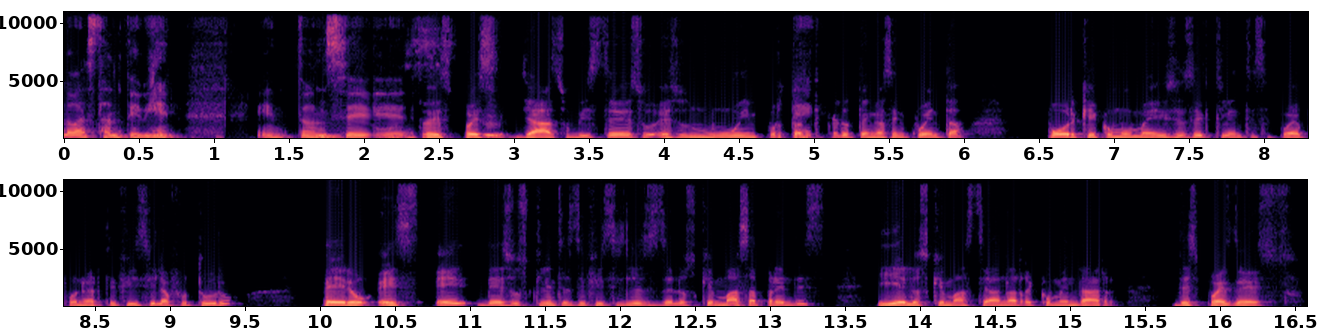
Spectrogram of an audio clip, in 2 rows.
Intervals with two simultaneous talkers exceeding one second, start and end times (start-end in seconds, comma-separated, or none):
1.6-2.9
